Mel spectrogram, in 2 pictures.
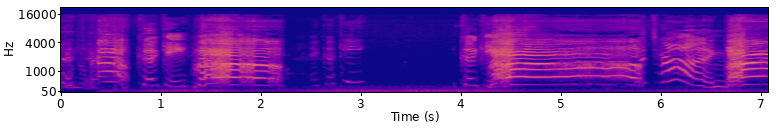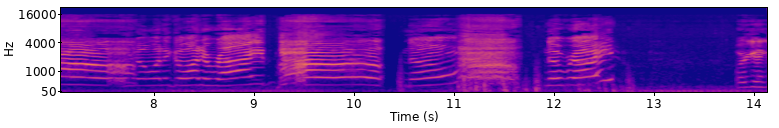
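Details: Loud goat cries: long, wavering, human-like screaming bleats in bursts, some rising then falling, coming roughly every couple of seconds, with a person talking in between.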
